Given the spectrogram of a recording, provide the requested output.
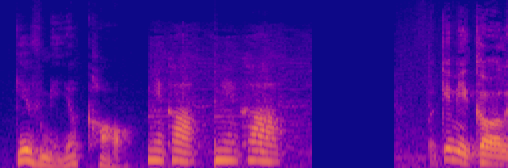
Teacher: Give me ya, metiendo un sonido Y ahí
